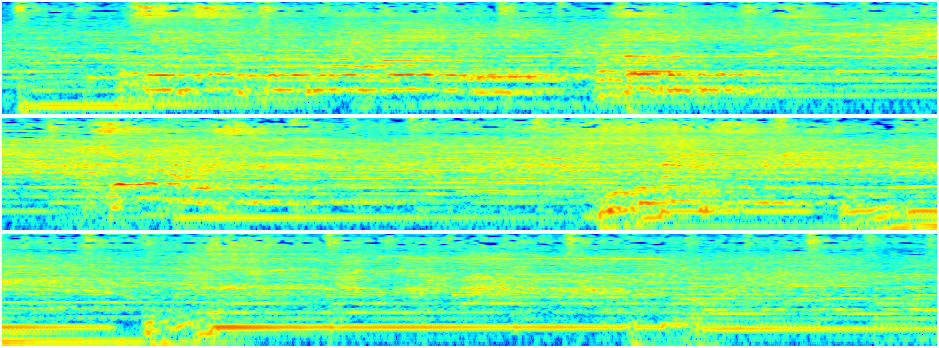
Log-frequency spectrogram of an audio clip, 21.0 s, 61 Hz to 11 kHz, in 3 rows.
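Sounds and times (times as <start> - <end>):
crowd cheering and whooping: 0.0 - 21.0
live band music: 0.0 - 21.0.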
